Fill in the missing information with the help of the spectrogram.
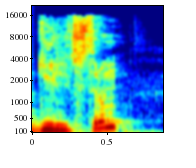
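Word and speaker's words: Gillström: So the kiosk man, or Voldemort Gilbag. No, his name is, did I pronounce that right? His name is Voldemort Gilström.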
